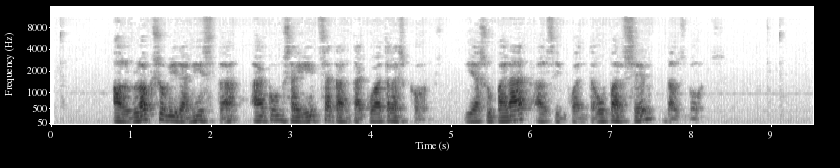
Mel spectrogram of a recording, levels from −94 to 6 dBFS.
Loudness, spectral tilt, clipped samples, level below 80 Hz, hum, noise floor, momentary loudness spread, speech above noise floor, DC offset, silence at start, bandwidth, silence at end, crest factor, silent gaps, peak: -21 LUFS; -8 dB/octave; under 0.1%; -58 dBFS; none; -63 dBFS; 14 LU; 42 dB; under 0.1%; 0.8 s; 11.5 kHz; 1.4 s; 22 dB; none; 0 dBFS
